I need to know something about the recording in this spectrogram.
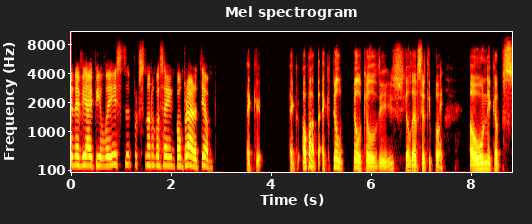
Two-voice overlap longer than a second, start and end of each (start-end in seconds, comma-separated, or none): none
